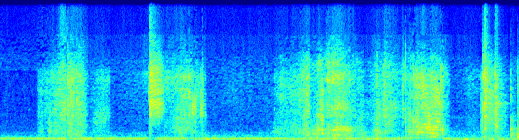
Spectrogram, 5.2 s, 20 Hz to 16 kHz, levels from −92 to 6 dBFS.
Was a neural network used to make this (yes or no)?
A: no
